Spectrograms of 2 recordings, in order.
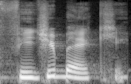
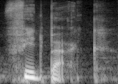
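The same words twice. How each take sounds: First: The word is said with a Brazilian Portuguese accent. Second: The word is said with a native English accent. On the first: The speaker calls it wrong. "Ele capta o som se você falar feedback" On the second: The speaker calls it right. "não feedback"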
